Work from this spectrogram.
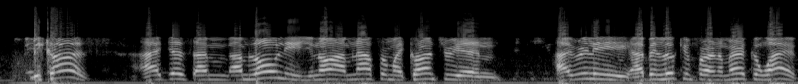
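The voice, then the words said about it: Speaks with a foreign accent. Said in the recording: “It's cute if you have an accent.”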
